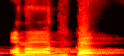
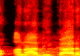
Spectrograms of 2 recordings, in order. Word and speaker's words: अनधिकार: जैसे एक शब्द होता है अनाधिकार। अब जो अनाधिकार है यह शब्द अशुद्ध है, बहुत सारे लोग उच्चारण करते हैं तो अनाधिकार बोल देते हैं। यह अनाधिकार नहीं होता है, यह अनधिकार होता है।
